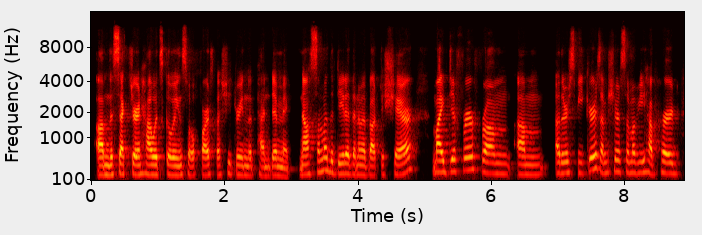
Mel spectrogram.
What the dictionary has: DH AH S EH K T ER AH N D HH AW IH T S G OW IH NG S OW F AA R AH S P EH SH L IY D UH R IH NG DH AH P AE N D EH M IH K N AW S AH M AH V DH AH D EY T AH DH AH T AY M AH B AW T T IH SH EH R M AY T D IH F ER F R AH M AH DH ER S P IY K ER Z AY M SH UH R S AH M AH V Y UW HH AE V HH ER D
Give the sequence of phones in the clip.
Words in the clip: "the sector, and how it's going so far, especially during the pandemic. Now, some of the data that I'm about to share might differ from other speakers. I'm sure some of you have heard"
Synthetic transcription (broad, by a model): DH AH S EH K T ER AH N HH AW IH T S G OW IH NG S OW F AA R AH S P EH SH L IY D UH R IH NG DH AH P AE N D EH M IH K N AW S AH M AH V DH AH D EY T AH DH AH T AY M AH B AW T T IH SH EH R M AY T D IH F ER F R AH M AH DH ER S P IY K ER Z AY M SH UH R S AH M AH V Y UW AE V HH ER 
